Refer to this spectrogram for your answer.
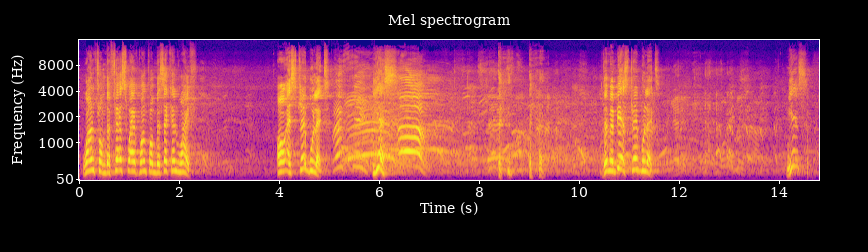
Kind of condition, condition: setting, large echoing room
